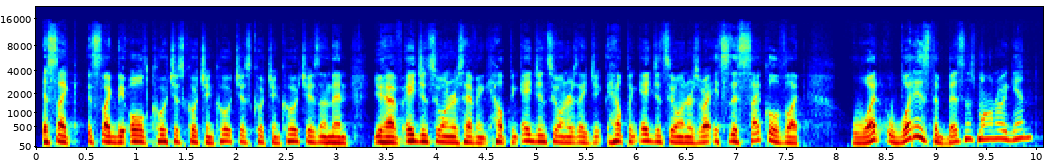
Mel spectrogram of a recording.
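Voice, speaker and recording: A man with a mid-pitched voice speaks in long, hall-like reverb. He presents as an entrepreneur telling his life story in a motivational way, conversational but emphatic, often tagging points with short check-in questions. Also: fast talker, dark tone. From born in Rwanda, moved to Canada at thirteen.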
